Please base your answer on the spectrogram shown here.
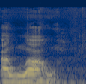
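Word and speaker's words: اللَّهُ: Ici, la lettre là, c'est A. La deuxième, c'est La. La troisième, c'est Hu. Et la prononciation, la lecture, c'est Allahu.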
